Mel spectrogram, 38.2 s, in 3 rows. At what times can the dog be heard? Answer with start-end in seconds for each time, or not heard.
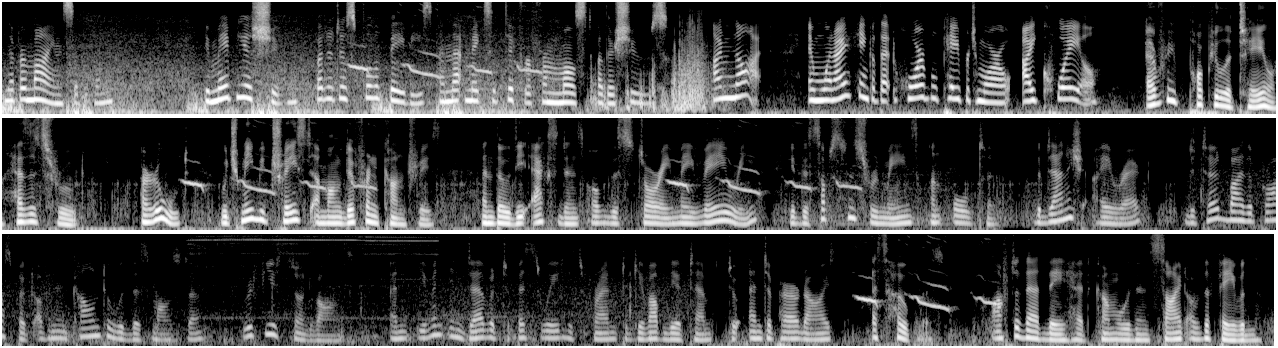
3.5-5.5, 14.5-16.5, 19.4-21.4, 34.0-35.5.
